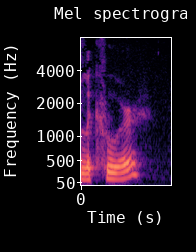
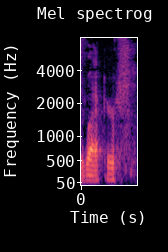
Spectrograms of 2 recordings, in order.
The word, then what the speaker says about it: lacquer: lacquer. Is that am I saying that right? Or a different finish? – I, I believe it's liqueur. – No, just kidding. It's, it's, I think it's lacquer. yeah, yeah, and so it's it's the same core, same wood, uh, but they're you know like thirteen dollars less.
